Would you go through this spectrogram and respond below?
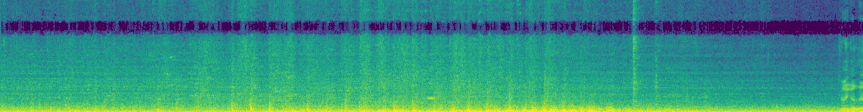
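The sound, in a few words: train passing in San Antonio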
